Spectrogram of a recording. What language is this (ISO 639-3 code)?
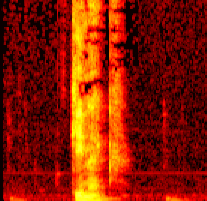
slk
